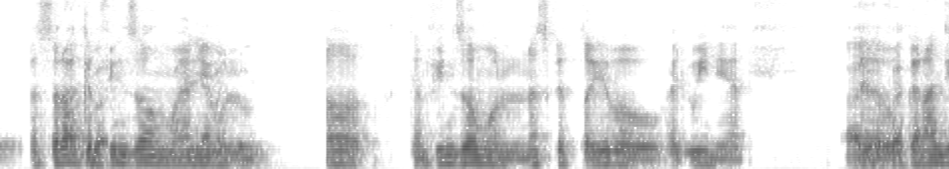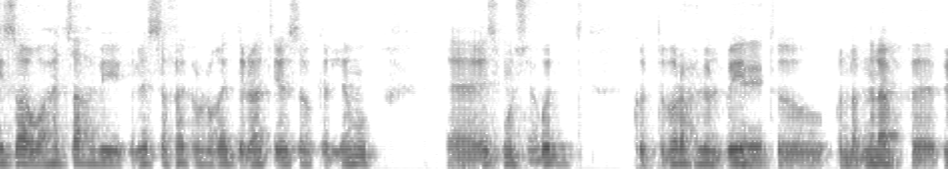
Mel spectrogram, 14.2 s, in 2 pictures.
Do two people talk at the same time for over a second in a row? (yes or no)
yes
